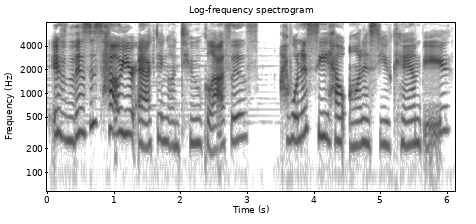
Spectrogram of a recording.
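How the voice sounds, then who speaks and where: Woman acting as earnest young working girl in an audio drama, high voice, candid, bit playful. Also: slow pace, pushed and bright, no room sound, soft background music, exaggerated voice. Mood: playful, bold. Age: young adult.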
